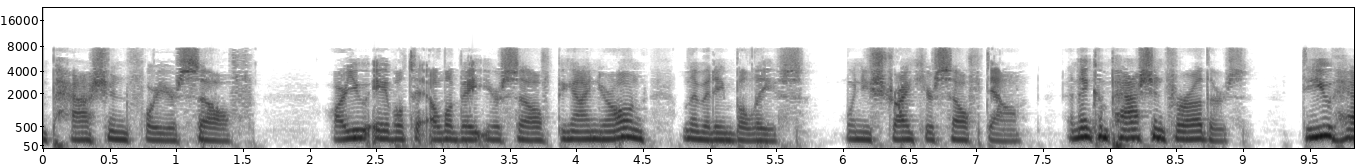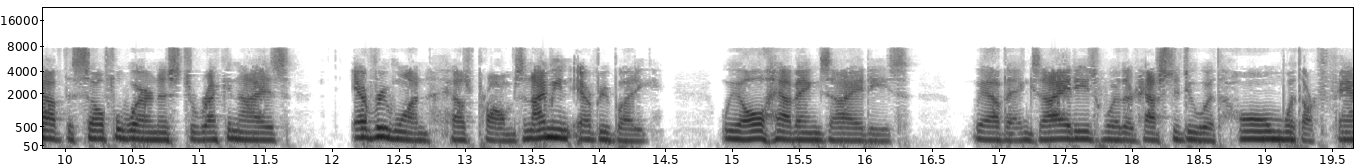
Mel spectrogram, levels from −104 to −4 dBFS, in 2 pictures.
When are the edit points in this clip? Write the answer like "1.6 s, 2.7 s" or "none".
none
